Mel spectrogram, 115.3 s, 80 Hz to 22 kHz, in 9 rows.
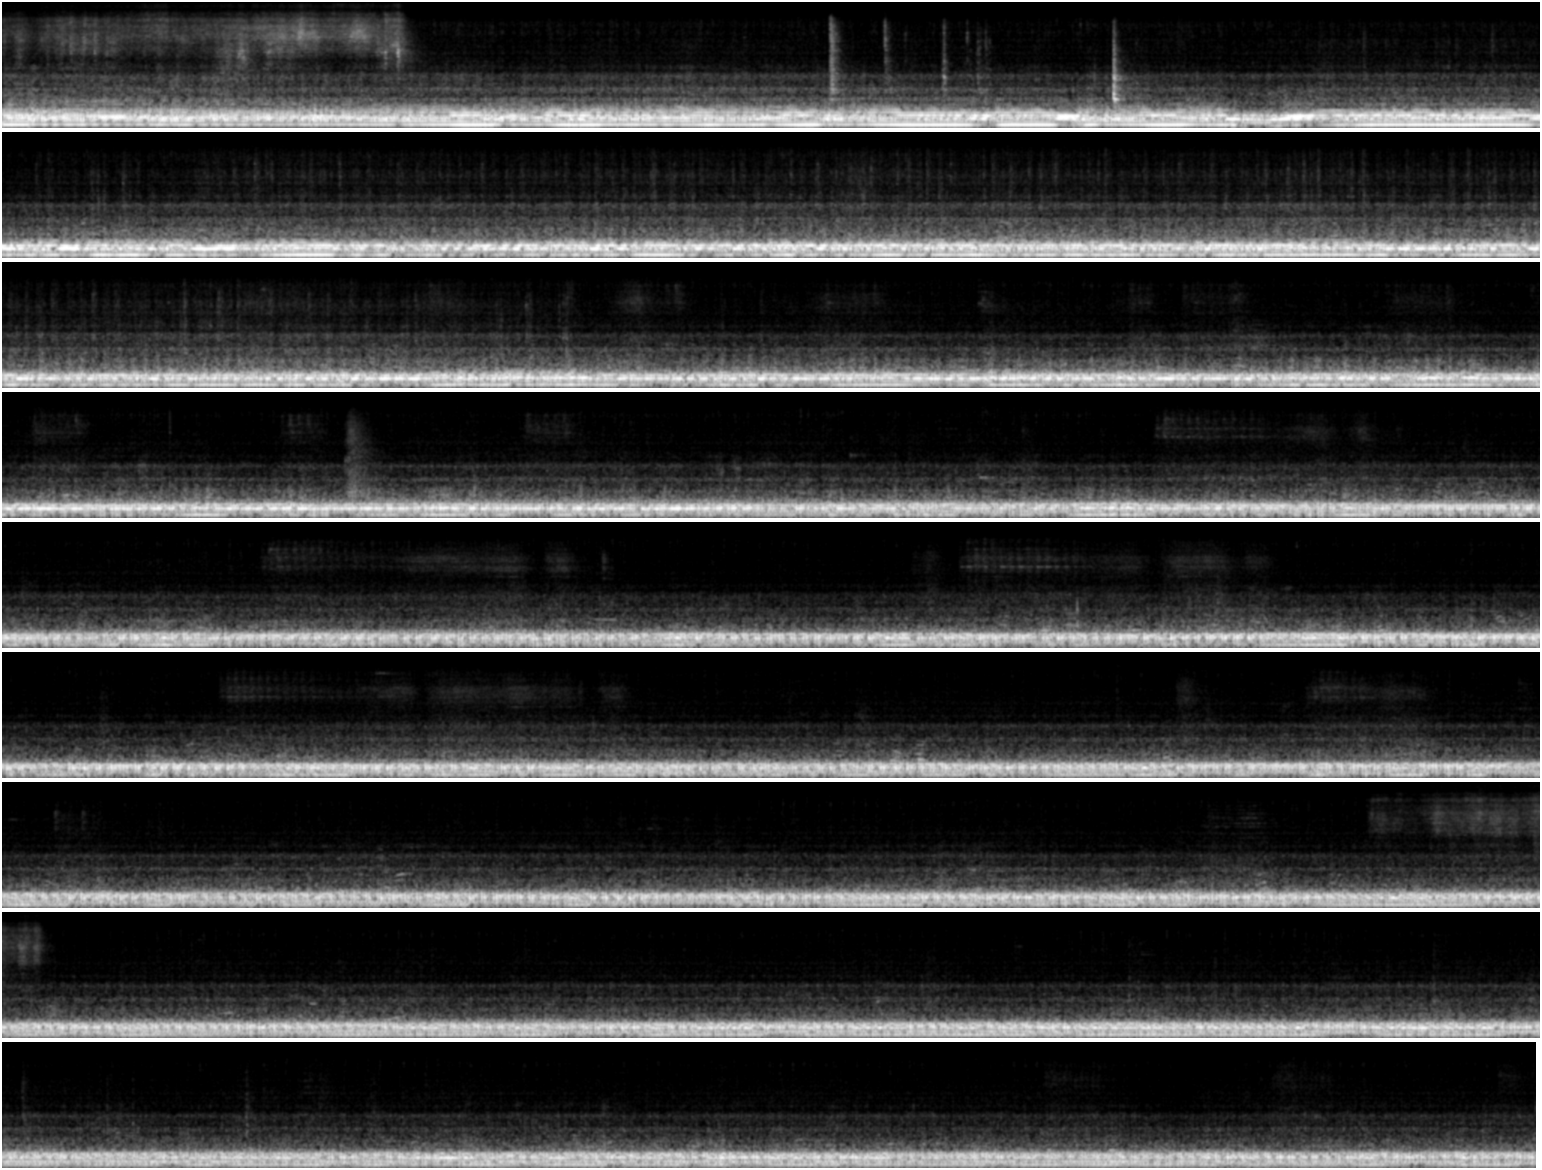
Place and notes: day of champions ... silverstone ... pit lane walkabout ... rode lavaliers clipped to hat to ls 11 ...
